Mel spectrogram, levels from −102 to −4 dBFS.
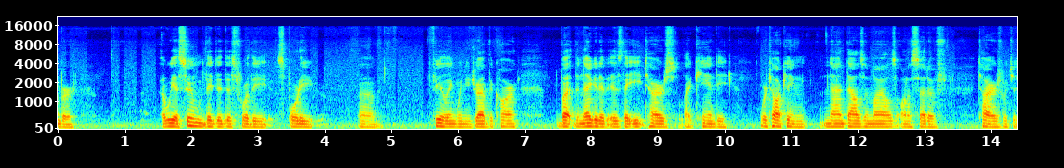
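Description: No technical faults can be heard anywhere in the recording.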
